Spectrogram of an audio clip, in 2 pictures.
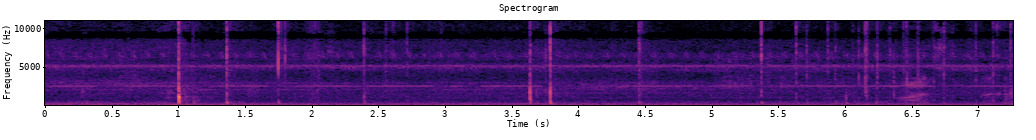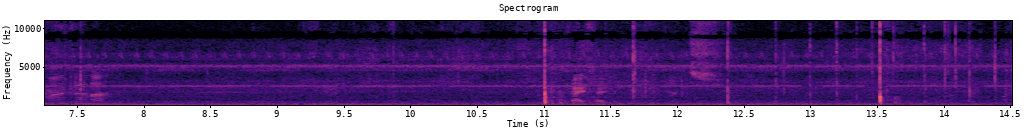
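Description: A cricket bat sharply strikes a ball.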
